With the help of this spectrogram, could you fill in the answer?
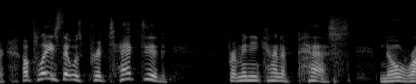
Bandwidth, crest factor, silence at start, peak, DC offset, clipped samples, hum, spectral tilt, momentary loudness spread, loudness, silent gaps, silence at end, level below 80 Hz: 16.5 kHz; 20 dB; 0 s; -12 dBFS; under 0.1%; under 0.1%; none; -6 dB/octave; 10 LU; -32 LUFS; none; 0 s; -86 dBFS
